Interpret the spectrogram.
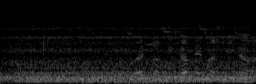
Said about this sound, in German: So, ihr hört's. Kaffee muss sein in der Bialetti. Glaube ich, heißt Bialetti. Heißt die Kaffeemaschine Bialetti?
